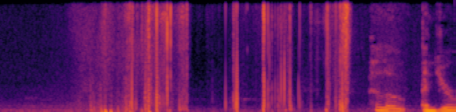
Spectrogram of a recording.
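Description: A small plastic toy is set down with soft knocks and rustles.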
